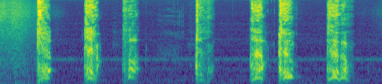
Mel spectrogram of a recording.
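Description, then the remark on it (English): A loud coughing fit in an old control booth: about seven harsh, raspy coughs in quick succession with short gaps between them, after a brief breathy rasp at the start, and no talking. “My leg and the cough.”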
